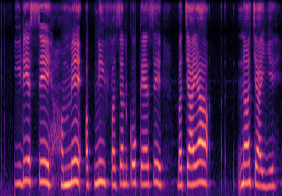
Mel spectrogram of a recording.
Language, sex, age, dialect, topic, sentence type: Hindi, female, 31-35, Kanauji Braj Bhasha, agriculture, question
